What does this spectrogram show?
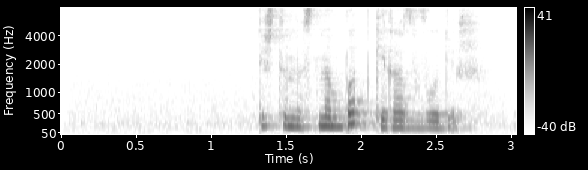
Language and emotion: Russian, angry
